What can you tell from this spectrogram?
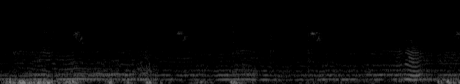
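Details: Constant busy hum of worker honey bees coming and going at a feral colony, a deep buzzing drone with rich overtones and rapid, irregular surges as individual bees fly close.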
